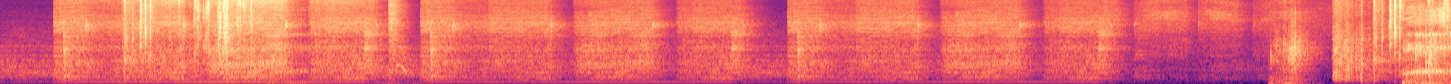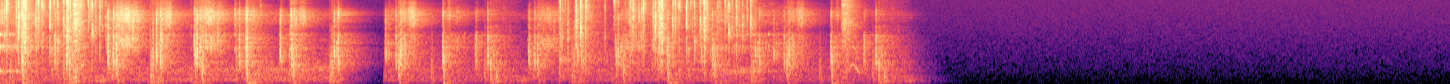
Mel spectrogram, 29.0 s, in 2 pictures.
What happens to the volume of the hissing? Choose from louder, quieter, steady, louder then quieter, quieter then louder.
quieter.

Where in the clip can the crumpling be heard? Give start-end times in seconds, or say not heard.
1.2-2.5, 13.7-15.6, 20.1-22.1.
